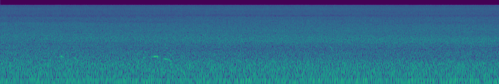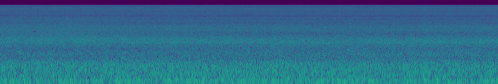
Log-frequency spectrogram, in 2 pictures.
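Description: A fast river rushes loudly over rocks nearby.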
